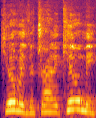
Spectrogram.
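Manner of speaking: high, panicked cry.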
